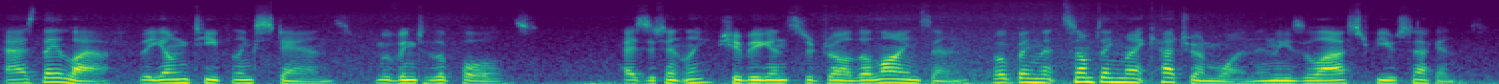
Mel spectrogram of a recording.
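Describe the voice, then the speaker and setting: A man narrating a scripted radio theater story in a measured, descriptive way. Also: medium pitch, a little hiss or hum, poor audio. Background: faint music.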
